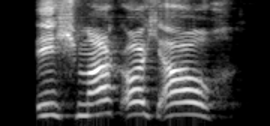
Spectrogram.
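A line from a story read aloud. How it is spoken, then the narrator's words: Shouting. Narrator (German): brüllte Emil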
